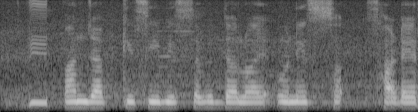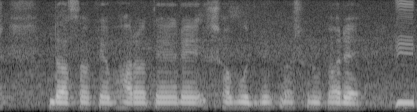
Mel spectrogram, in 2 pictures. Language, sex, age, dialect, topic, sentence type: Bengali, male, 18-24, Western, agriculture, statement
